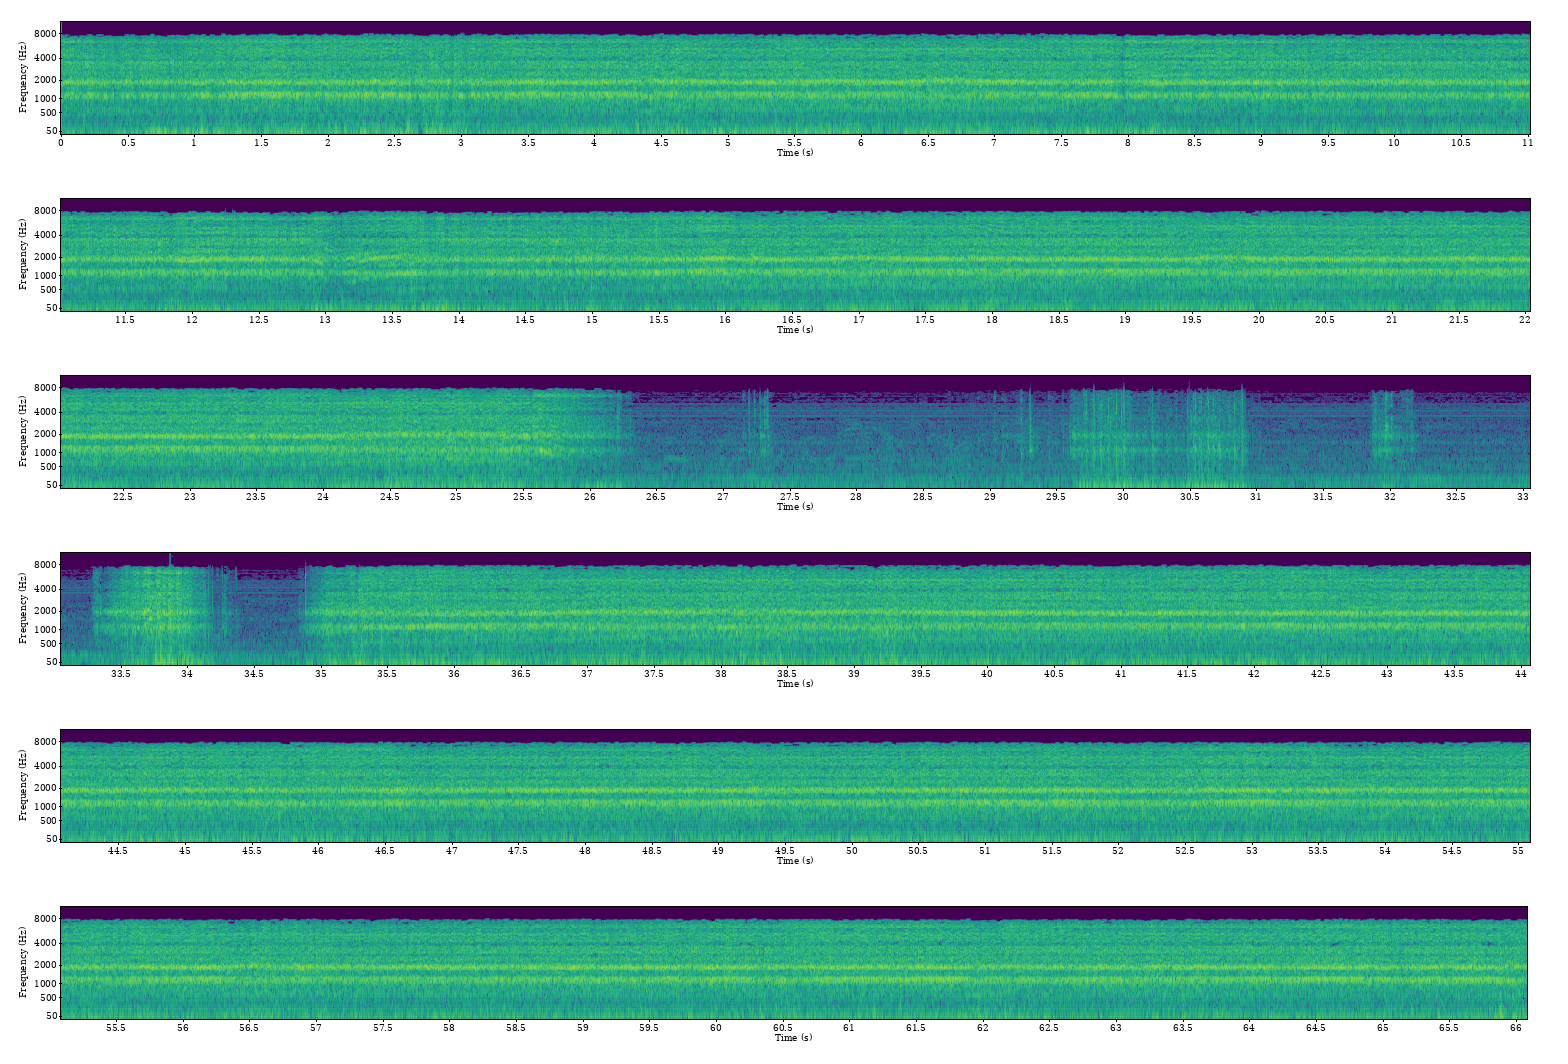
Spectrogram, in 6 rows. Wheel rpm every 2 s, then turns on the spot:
160, 160, 160, 160, 160, 160, 140, 160, 160, 160, 160, 160, 140, 0, 0, 10, 10, 60, 160, 160, 160, 160, 160, 160, 160, 160, 160, 160, 160, 160, 160, 160, 160.
30-32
